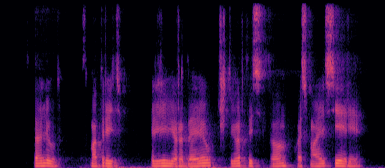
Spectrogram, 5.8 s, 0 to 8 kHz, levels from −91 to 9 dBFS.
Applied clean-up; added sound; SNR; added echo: neural mask model DeepFilterNet 3.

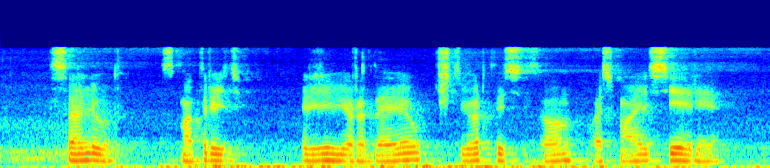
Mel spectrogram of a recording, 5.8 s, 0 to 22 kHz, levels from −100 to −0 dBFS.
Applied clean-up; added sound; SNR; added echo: none; Rain; 6 dB; reverberation time 1.7 s.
